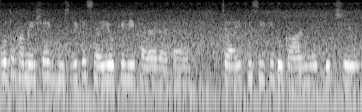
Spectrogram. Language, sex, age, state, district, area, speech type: Hindi, female, 18-30, Madhya Pradesh, Jabalpur, urban, spontaneous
